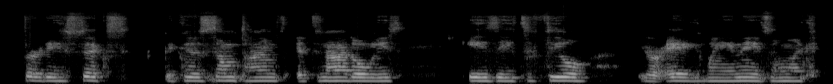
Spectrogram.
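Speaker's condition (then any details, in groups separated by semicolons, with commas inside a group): Cerebral palsy; birth oxygen deprivation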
